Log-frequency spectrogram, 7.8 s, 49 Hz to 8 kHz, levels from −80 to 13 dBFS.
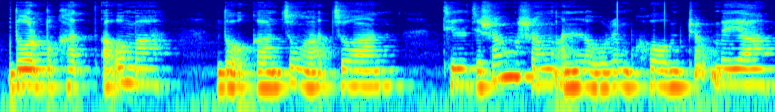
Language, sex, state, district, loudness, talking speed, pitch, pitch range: Mizo, female, Mizoram, Aizawl, -15 LUFS, 140 wpm, 165 Hz, 155-175 Hz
